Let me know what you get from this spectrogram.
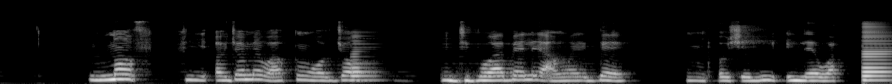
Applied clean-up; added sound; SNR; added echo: neural mask model DeepFilterNet 3.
